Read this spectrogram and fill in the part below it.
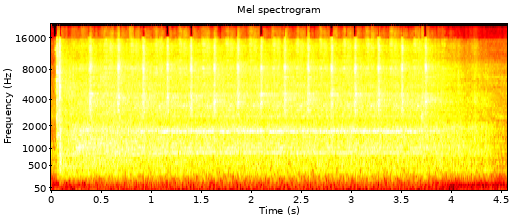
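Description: A Craftsman lawn mower engine with a freshly readjusted carburetor starts and runs steadily at a loud, close, even idle with a fast rhythmic ticking, then fades slightly near the end; no talking.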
